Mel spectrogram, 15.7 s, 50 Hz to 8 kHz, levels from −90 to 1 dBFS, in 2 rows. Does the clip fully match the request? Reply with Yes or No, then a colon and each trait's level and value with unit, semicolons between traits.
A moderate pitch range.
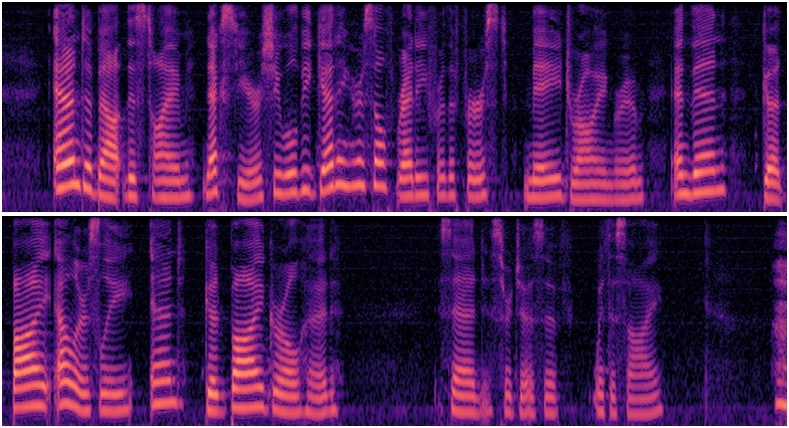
Yes: average, 4.6 semitones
